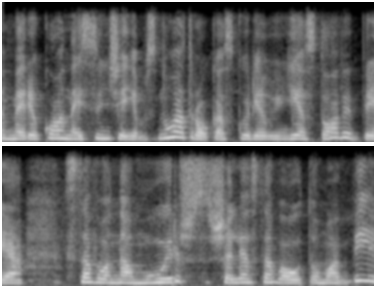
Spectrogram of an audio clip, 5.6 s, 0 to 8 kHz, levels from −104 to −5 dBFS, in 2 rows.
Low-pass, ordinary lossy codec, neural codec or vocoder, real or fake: 7.2 kHz; Opus, 64 kbps; none; real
